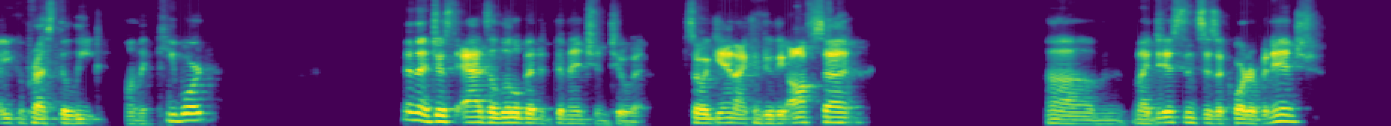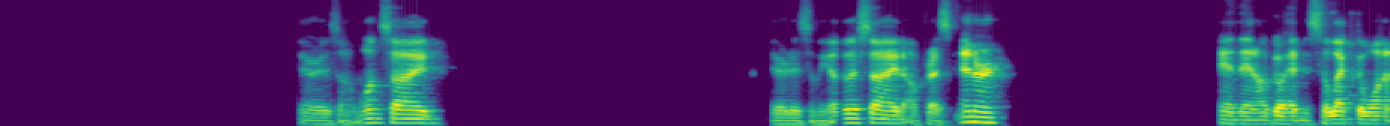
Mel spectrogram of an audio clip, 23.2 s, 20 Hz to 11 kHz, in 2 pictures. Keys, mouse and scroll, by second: 0.1 Return, 2.1 scroll, 3.2-4.5 scroll, 6.3-8.4 typing, 10.3 Return, 13.2 click, 14.1 click, 16.9 click, 17.9 click, 18.5-18.9 scroll, 19.5 Return, 22.9 click.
